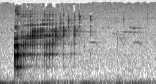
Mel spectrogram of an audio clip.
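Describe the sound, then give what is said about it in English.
A single loud baby burp bursts out near the start after the baby is joggled up and down on a knee, a short throaty gurgle that fades within about half a second, leaving quiet room tone with no talking. “Then Baby opened his mouth, and out came a loud burp.”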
